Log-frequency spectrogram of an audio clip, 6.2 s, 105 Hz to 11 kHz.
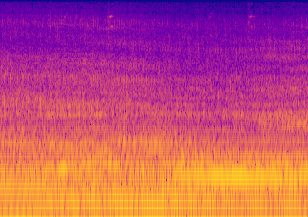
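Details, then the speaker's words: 2019 Ford Mustang GT V8 with active exhaust, first 15–20 seconds after start: lumpy idle with loud, steady rapid clicking over the exhaust burble; owner suspects the exhaust baffles/valves, quiet start also not working; cause unconfirmed. "is when the car turns on for the first 15 20 seconds you hear this is clicking this like it's like the baffles"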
